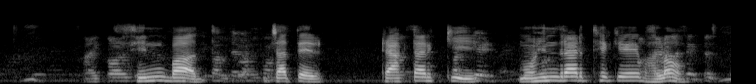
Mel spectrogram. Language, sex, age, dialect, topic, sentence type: Bengali, male, 18-24, Standard Colloquial, agriculture, question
